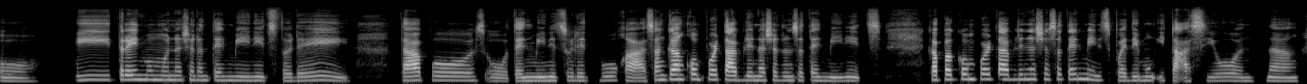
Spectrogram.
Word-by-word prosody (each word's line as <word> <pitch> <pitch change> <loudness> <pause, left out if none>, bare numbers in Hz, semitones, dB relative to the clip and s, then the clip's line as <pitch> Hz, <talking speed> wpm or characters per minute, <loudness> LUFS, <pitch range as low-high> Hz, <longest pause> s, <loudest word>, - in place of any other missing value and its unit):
oh, 150 -1 -11 0.4
i-train 215 +1 +3
mo 215 -1 -7
muna 205 0 -5
siya 205 0 -1
ng 195 - -6
10 190 0 -4
minutes 180 -1 -3
today, 175 +1 -4 0.5
tapos 185 -1 0
o 155 -1 -11
10 165 +1 0
minutes 175 0 -1
ulit 175 -1 -7
bukas 180 -2 +2
hanggang 230 +2 +4
komportable 225 -4 +3
na 190 0 -3
siya 195 0 +4
do'n 185 0 +3
sa 190 - -6
10 180 -1 -4
minutes. 165 0 -3 0.4
Kapag 225 +2 +3
komportable 240 -1 +1
na 240 0 0
siya 240 -1 +5
sa 240 - 0
10 240 +1 -1
minutes, 200 -4 0
puwede 180 0 -4
mong 180 - -10
itaas 160 -2 +3
'yon, 170 -1 -10 0.2
ng 160 -1 -4
185 Hz, 160 wpm, -22 LUFS, 170-215 Hz, 0.5 s, siya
